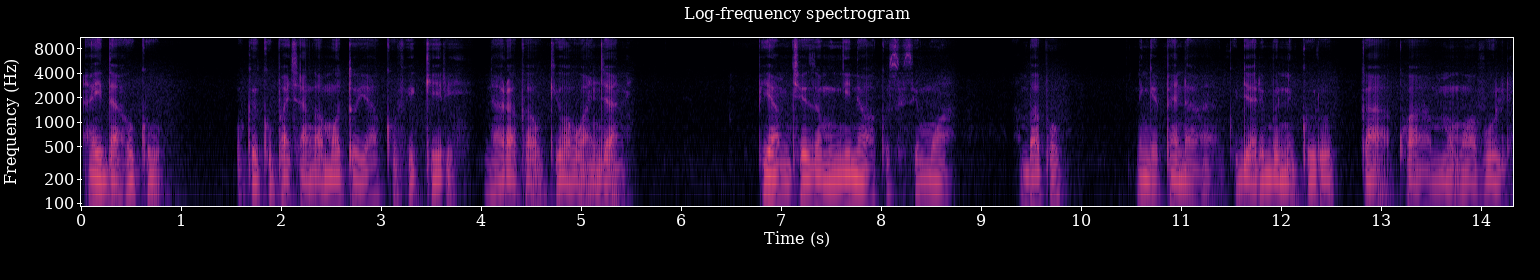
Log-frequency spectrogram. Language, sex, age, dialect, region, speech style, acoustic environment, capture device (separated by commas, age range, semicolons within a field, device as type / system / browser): Swahili, male, 18-24, Kenya - Nairobi Sheng-influenced, Kenya, relaxed; happy; focused, silence, mobile / Linux / Chrome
